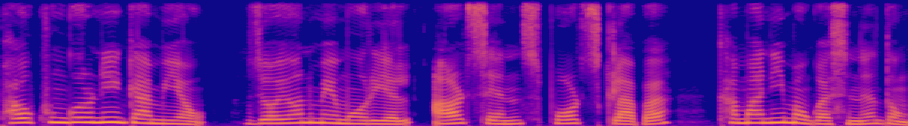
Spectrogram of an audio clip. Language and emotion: Bodo, neutral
